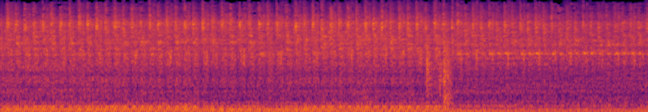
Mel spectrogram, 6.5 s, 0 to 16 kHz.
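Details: 1988 Toyota 22RE after head replacement and new fuel pump: an uneven, lumpy idle that pulses irregularly and then dips; distributor installed one tooth off, so ignition timing was wrong.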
